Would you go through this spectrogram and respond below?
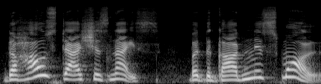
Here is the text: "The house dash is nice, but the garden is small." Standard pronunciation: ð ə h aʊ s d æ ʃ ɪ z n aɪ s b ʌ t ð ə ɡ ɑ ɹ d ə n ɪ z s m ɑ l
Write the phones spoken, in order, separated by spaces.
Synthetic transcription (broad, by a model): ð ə h aʊ s d æ ʃ ɪ z n aɪ s b ʌ t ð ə ɡ ɑ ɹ d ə n ɪ z s m ɑ l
